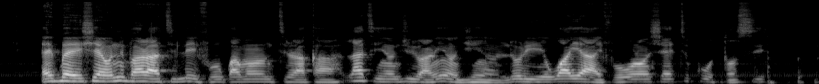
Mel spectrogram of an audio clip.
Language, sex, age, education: Yoruba, male, 30-45, tertiary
